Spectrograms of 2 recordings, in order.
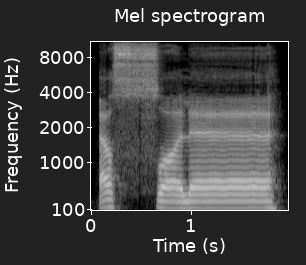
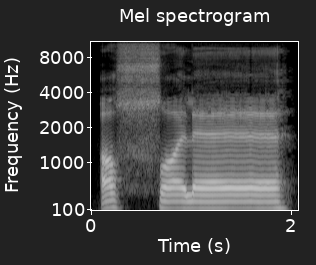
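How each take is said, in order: First: The s sound has a strong whistle. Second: The s sound has a weak whistle. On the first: The speaker calls it right. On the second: The speaker calls it wrong.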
